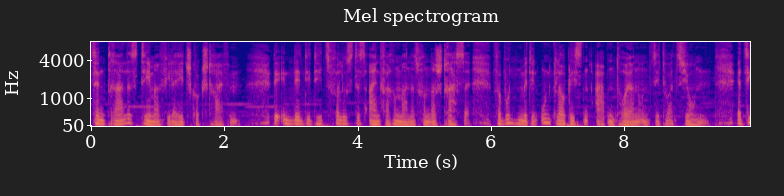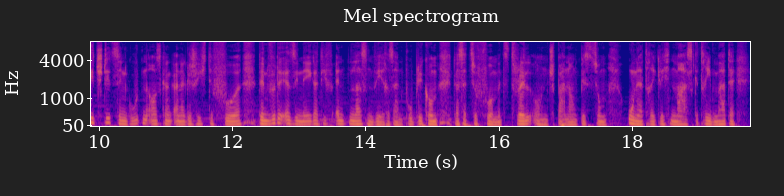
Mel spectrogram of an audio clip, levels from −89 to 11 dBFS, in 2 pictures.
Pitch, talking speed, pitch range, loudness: 105 Hz, 155 wpm, 95-120 Hz, -31 LUFS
